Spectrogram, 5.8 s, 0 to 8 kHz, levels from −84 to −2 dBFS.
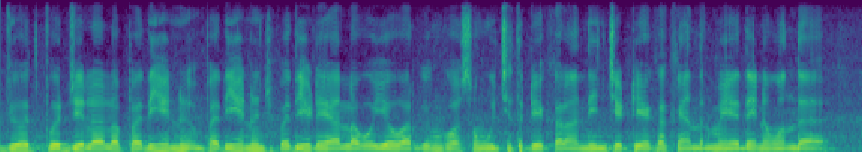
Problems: constant background noise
